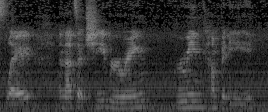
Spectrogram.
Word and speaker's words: Sidhe: I run a monthly showcase called Slay, and that's at She Brewing Company. She is spelled Sidhe.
